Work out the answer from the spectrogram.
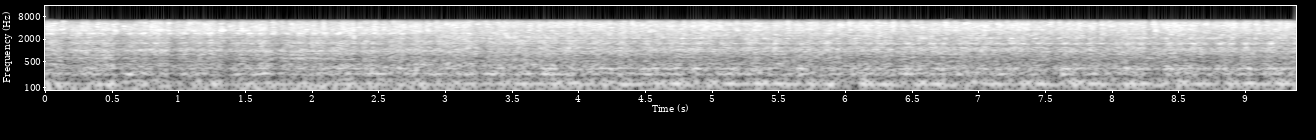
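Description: First-generation Chevrolet Monte Carlo's V8 engine idling steadily.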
